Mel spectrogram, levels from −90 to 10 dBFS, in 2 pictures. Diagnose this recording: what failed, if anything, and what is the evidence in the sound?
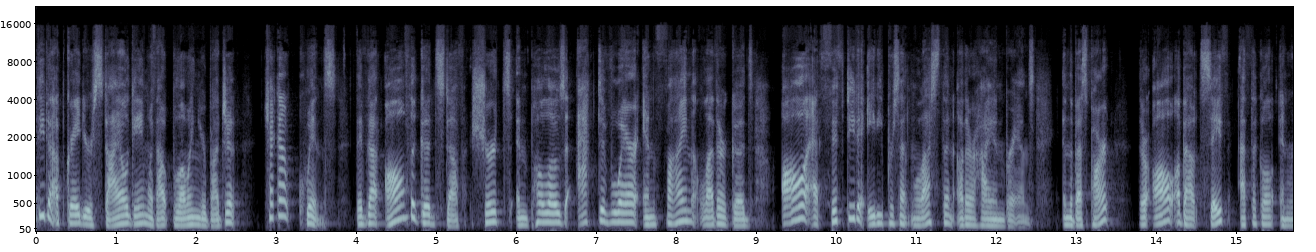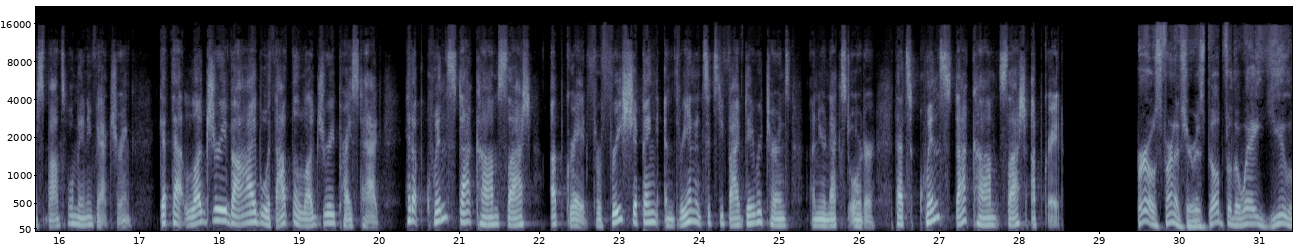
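Nothing seems to have gone wrong anywhere along the chain in this speech recording; I can't hear anything to diagnose.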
